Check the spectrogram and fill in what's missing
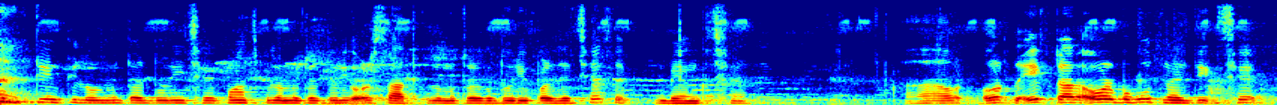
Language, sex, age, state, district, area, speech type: Maithili, female, 45-60, Bihar, Madhepura, rural, spontaneous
